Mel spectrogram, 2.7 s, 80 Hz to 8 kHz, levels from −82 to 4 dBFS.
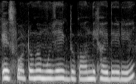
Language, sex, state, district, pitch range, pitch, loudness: Hindi, female, Rajasthan, Jaipur, 205-225 Hz, 215 Hz, -14 LUFS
